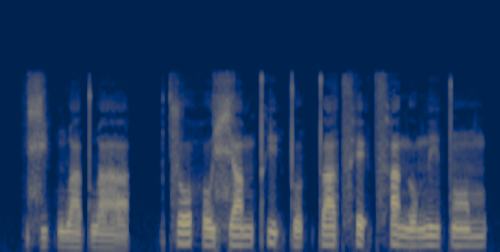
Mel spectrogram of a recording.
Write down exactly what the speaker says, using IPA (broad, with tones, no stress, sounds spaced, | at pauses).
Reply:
ɕ i˨ k̚ n̪ w a˨˩ t̪ w a˨˩ | t͡s o˦ h o˧ ɕ a˧ m t̪ʰ i˦ ʔ t̪ o˨ t̚ t̪ a˦ t͡sʰ e˦ ʔ t͡sʰ a˥˧ n o˥˧ n̪ i˥˧ t̪ ɔ̃˦ m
